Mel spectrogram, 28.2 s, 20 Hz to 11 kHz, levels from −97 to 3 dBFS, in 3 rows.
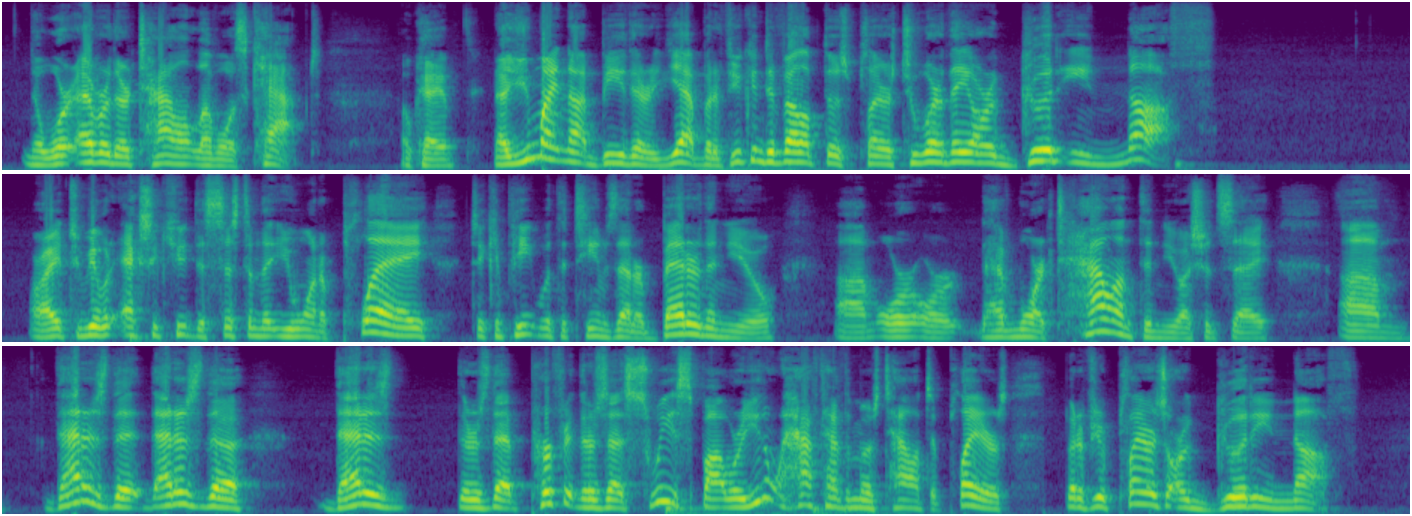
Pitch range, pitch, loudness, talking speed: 130-180 Hz, 155 Hz, -15 LUFS, 205 wpm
